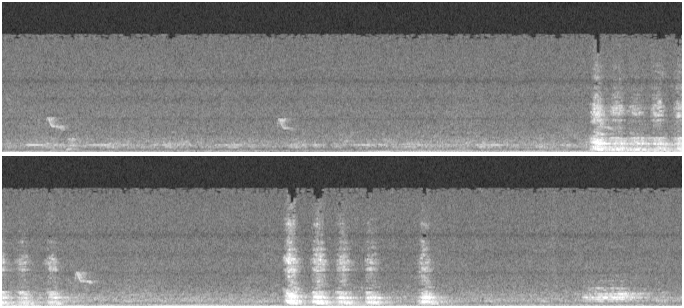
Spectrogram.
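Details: German Shepherd barking every afternoon at nothing in particular; after a quiet stretch with low rumbling background, two clusters of repeated barks around six and ten seconds, followed by a short harmonic sound.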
